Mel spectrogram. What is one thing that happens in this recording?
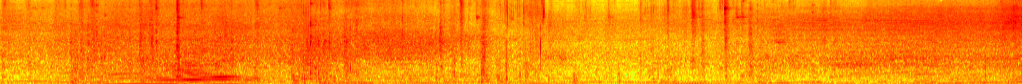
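Road traffic rumbles past nearby, with engines swelling and fading.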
